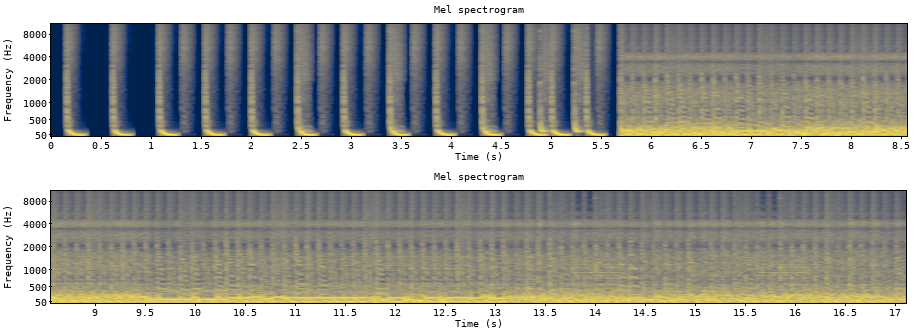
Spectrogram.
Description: Dubstep; Parody Video

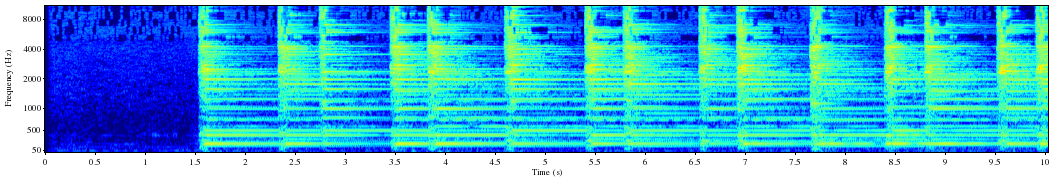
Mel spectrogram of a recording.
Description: Acoustic Interlude

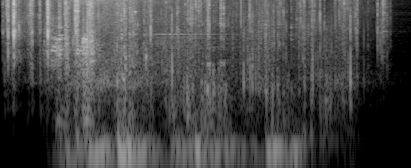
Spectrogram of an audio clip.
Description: Monster; Zenless Zone Zero

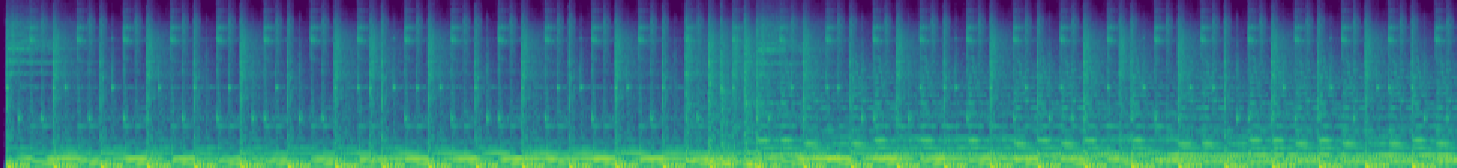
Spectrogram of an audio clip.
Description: space synth fragment

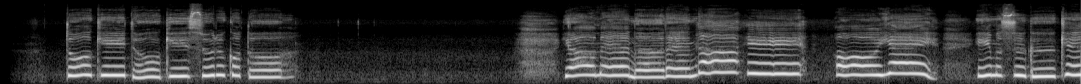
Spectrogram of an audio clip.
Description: Singing the chorus [Japanese][Singing][Short]; F4A

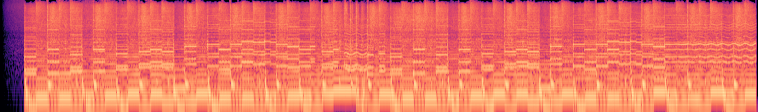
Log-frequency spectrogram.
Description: dnb version

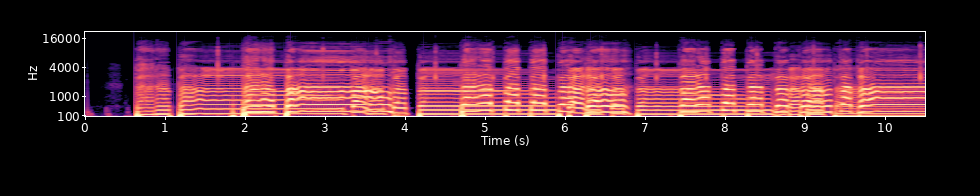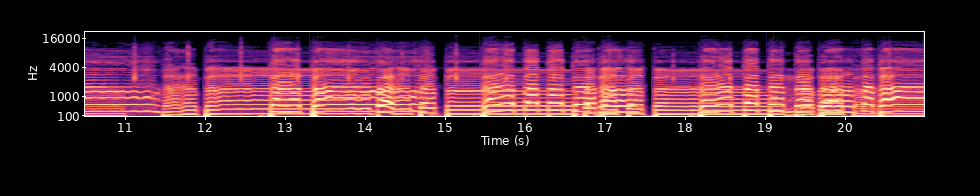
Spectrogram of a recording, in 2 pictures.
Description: a cappella just the horn bit

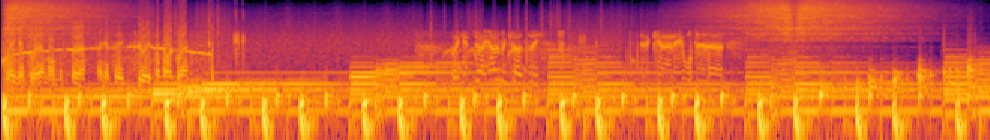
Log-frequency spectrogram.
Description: Funky Criminal Groove

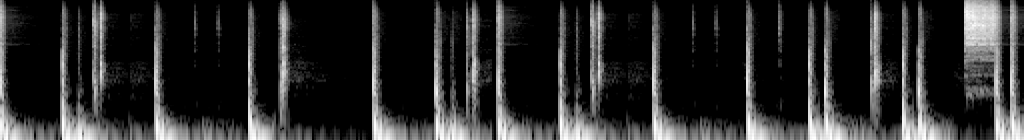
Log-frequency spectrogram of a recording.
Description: drum; Pony Fan Music Remix Stems

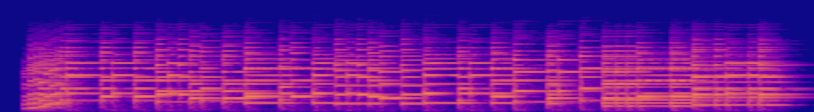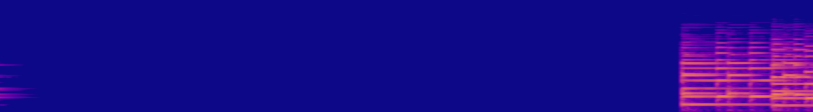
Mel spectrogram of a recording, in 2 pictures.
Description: piano

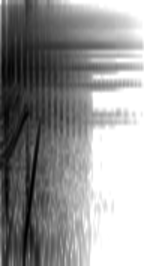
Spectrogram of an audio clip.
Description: Monster; Zenless Zone Zero

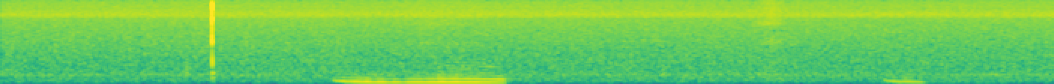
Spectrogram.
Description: snores

